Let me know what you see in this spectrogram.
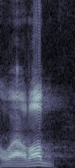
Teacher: Ra-nya tebal, wa ra, wa-nya tipis, ra-nya tebal, wa rab, bukan warab, ya.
